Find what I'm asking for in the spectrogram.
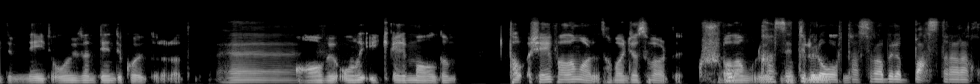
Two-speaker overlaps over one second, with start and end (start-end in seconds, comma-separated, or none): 7.2-8.6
